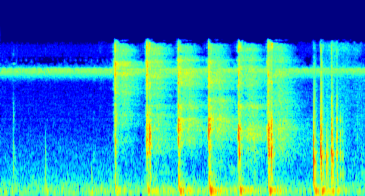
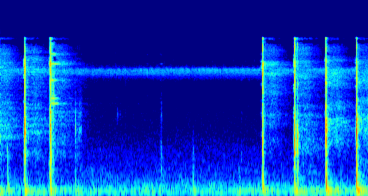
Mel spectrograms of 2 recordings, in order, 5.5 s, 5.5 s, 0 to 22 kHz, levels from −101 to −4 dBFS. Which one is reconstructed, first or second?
first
